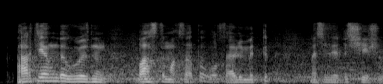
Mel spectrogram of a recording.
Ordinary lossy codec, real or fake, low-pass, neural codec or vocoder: none; fake; 7.2 kHz; codec, 44.1 kHz, 7.8 kbps, Pupu-Codec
